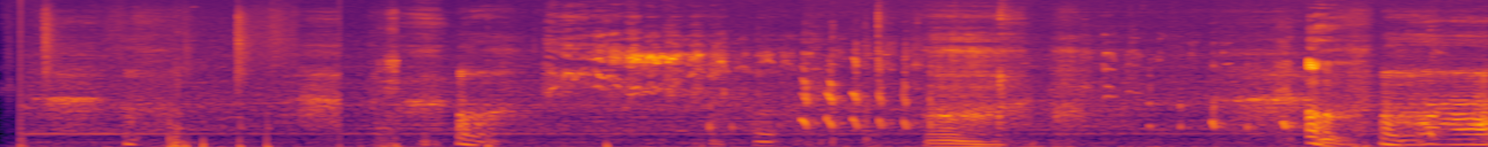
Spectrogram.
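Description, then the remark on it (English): Steady snoring breaths from a sleeping person broken by drawn-out, wavering moans that rise and fall in pitch, with a louder groan near the end; no one talks. “An example of the moaning and snoring.”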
